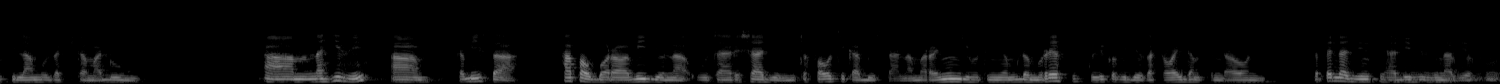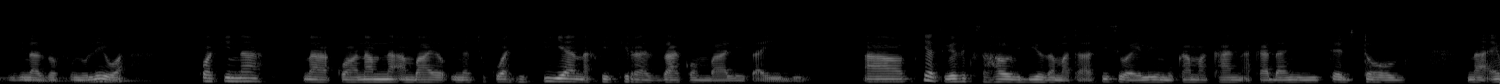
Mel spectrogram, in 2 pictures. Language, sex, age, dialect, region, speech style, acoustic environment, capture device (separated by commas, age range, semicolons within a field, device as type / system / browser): Swahili, male, 18-24, Kenya - Nairobi Sheng-influenced, Kenya, relaxed; happy, traffic, desktop / Windows / Chrome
